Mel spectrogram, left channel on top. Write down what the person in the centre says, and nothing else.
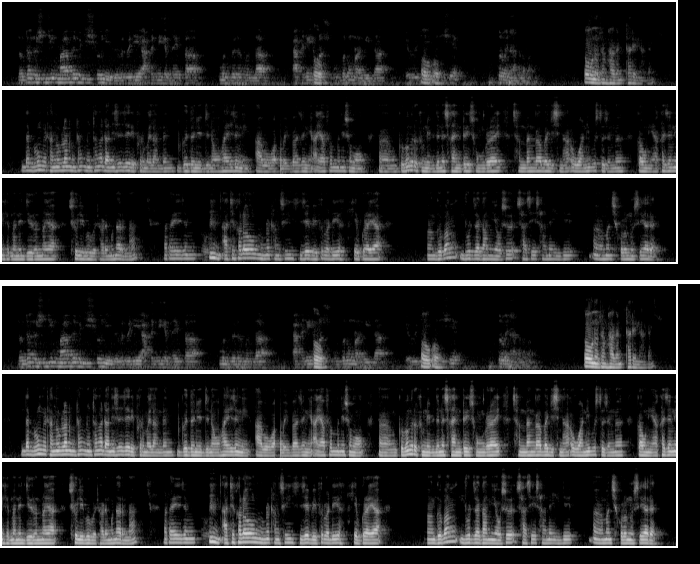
नोंथाङा नोंसोरनिथिं माब्रैबायदि सोलियो बेफोरबायदि आ आखाइनि हेबनायफ्रा मोनगोनो मोनला आखाइजों हेबग्रा
सुबुंफोर दंना गैला बेफोरबायदि
माने
एसे फोरमायनो हागोन नामा
<inaudible>
औ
